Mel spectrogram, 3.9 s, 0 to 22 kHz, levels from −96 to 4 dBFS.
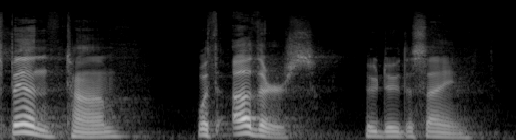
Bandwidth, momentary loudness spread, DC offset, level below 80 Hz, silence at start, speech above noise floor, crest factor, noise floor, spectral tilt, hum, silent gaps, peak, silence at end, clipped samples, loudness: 12.5 kHz; 19 LU; under 0.1%; -72 dBFS; 0 s; 37 dB; 20 dB; -68 dBFS; -6.5 dB/octave; none; none; -14 dBFS; 0.35 s; under 0.1%; -32 LUFS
